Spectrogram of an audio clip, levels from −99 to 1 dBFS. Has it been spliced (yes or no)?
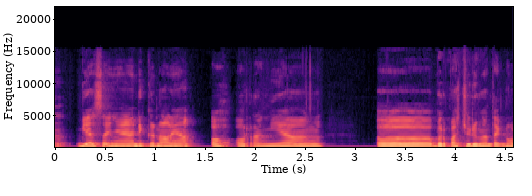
no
